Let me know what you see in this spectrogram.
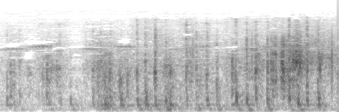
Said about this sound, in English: What horseman is that so close? I will see.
